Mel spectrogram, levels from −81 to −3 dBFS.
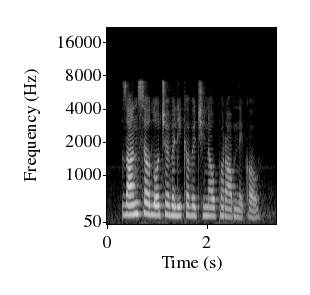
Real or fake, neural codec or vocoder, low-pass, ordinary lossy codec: real; none; 7.2 kHz; none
